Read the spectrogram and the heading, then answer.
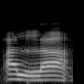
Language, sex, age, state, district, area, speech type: Kannada, female, 30-45, Karnataka, Bidar, urban, read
